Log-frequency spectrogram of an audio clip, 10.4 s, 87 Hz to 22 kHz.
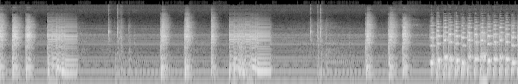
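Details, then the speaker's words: Properly working System 80 sound board on a second machine, heard for comparison with one whose sound chip is suspected of failing when warm: clean, crisp tunes and jingles with no crackle or distortion; normal sound output. "So that's how it should sound. Nice and crisp. So that's perfect."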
